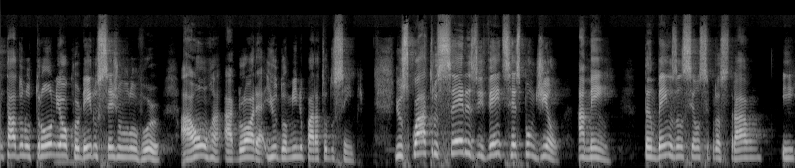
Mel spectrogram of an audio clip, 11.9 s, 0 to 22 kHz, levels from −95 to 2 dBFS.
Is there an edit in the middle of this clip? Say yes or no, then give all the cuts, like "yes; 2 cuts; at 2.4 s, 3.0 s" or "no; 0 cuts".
no; 0 cuts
